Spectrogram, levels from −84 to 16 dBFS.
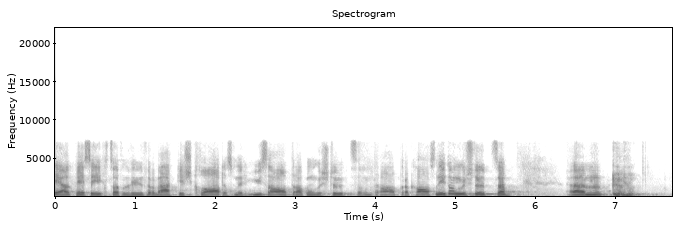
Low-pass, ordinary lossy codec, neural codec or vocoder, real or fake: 7.2 kHz; none; codec, 16 kHz, 2 kbps, FreqCodec, smaller model; fake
